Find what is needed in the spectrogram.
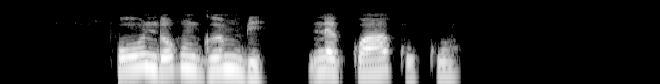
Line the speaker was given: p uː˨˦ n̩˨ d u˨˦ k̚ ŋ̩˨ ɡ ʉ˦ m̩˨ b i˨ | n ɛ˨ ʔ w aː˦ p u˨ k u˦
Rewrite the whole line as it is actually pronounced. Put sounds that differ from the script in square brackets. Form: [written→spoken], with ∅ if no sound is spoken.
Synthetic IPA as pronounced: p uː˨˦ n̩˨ d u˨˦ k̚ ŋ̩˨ ɡ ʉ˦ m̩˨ b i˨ | n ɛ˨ [ʔ→k] w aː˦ [p→k] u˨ k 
